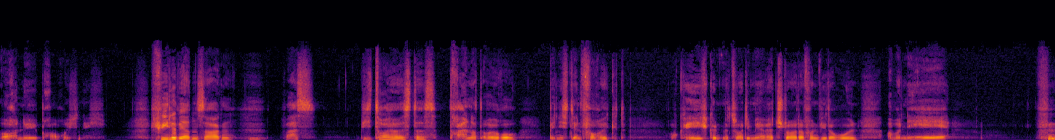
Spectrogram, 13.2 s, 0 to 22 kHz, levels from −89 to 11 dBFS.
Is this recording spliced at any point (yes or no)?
no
